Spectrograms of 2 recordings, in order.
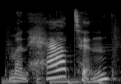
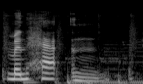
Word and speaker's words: Manhattan: Manhattan. Instead of pronouncing the T clearly, Manhattan, most Americans say it with the same stop. Uh-oh. Hatton. Manhattan.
